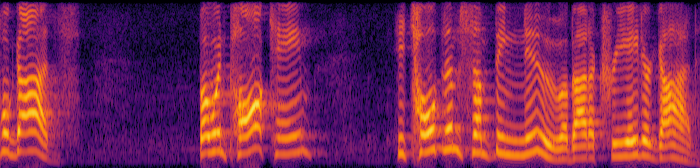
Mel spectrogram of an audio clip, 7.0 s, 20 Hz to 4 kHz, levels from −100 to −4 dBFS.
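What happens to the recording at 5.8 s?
Nothing goes wrong at 5.8 s: the speech carries straight through that moment intact, with only the steady narrowband character of A-law telephone coding and no break, click or distortion.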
